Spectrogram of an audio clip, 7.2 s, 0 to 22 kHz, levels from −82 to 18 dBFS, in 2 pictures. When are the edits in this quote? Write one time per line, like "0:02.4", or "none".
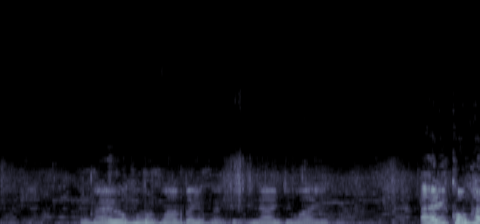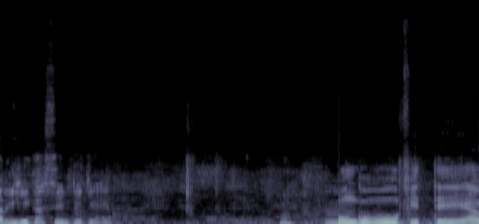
0:06.1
